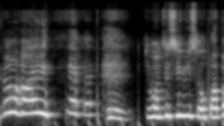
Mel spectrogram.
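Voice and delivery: very high, loud coquettish falsetto; flirty wife voice. Retold or imitated. Wife in the shower teasing the streamer, high flirty falsetto. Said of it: "and she's like".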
